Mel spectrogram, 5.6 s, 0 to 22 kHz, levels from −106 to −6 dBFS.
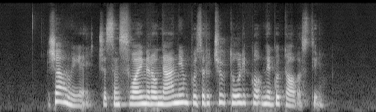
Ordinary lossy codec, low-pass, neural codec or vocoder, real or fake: none; 19.8 kHz; codec, 44.1 kHz, 2.6 kbps, DAC; fake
